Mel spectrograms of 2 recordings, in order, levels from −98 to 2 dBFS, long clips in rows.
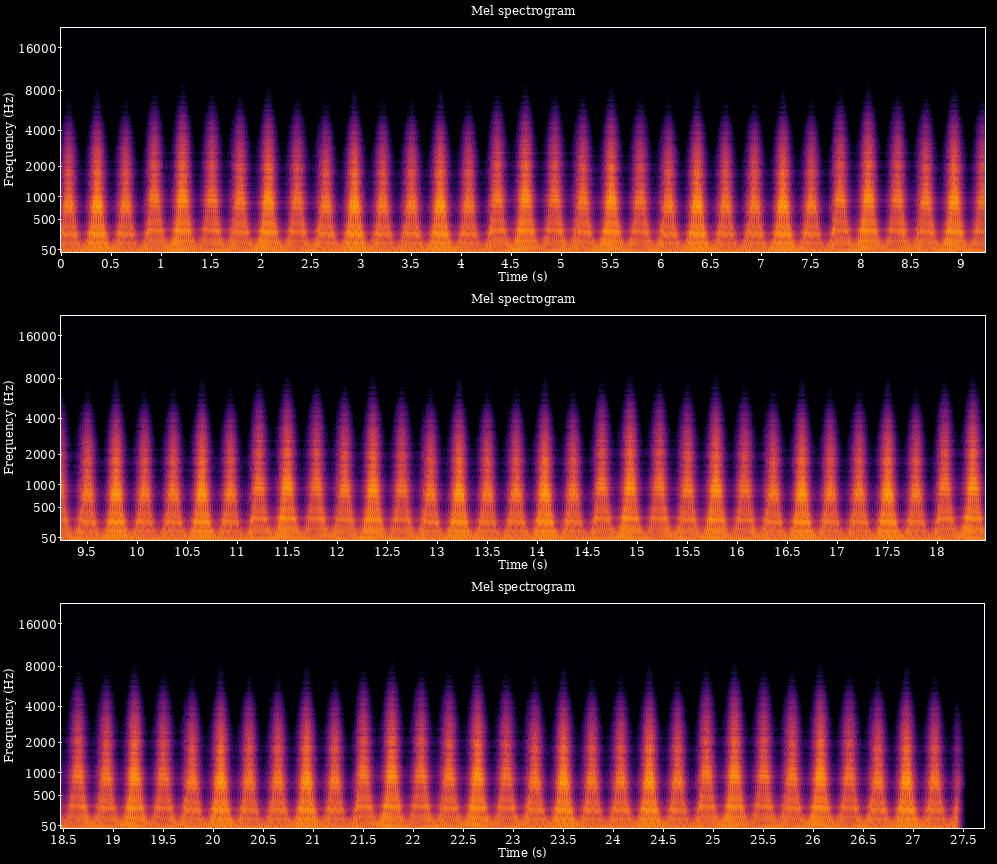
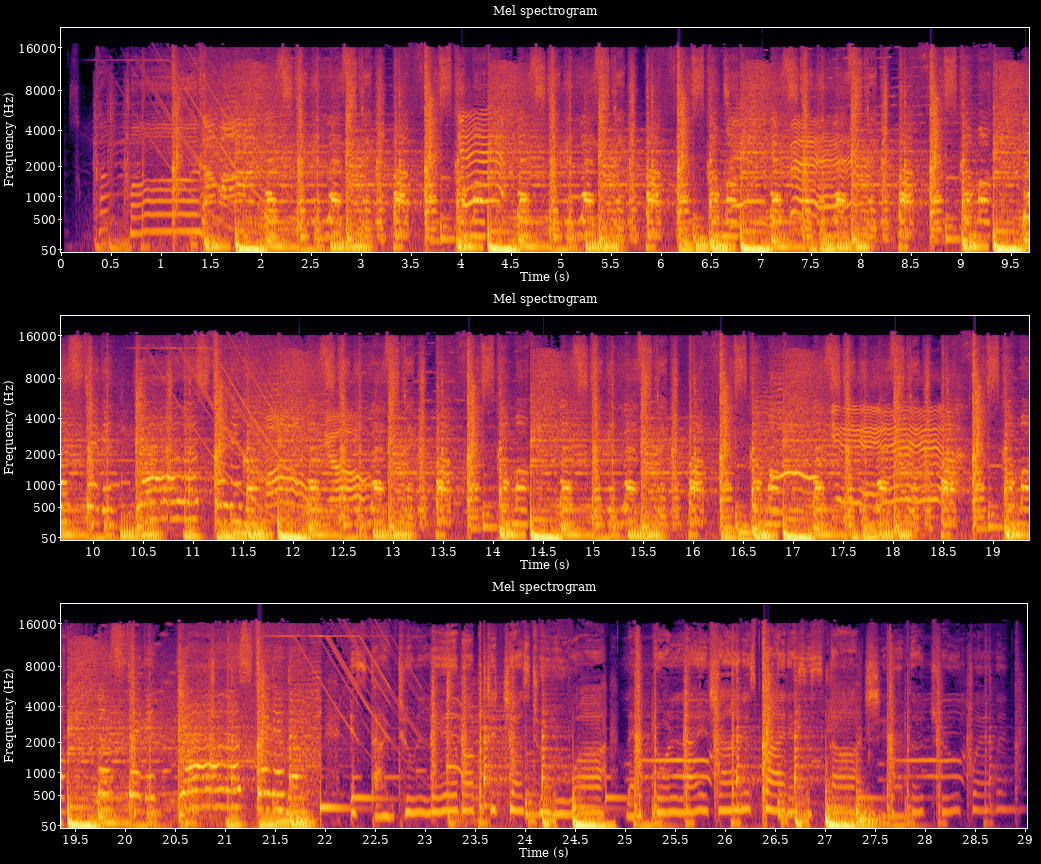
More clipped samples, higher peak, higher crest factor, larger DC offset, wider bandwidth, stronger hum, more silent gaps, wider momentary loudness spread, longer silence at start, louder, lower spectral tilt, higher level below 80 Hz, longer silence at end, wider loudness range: neither; second, -6 dBFS vs 0 dBFS; first, 18 dB vs 10 dB; first, 3% vs under 0.1%; second, 5.4 kHz vs 17.5 kHz; neither; neither; about the same, 6 LU vs 8 LU; second, 0 s vs 0.3 s; second, -24 LUFS vs -12 LUFS; first, -9.5 dB/octave vs -4.5 dB/octave; second, -32 dBFS vs -16 dBFS; about the same, 0.2 s vs 0.1 s; about the same, 1 LU vs 3 LU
